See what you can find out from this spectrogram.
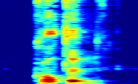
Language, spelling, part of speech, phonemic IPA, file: Dutch, krotten, noun, /ˈkrɔtə(n)/, Nl-krotten.ogg
- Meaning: plural of krot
